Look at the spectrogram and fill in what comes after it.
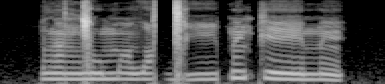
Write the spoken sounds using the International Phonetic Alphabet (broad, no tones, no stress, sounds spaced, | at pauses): l ã ŋ͡ǀ u m ã ðˤ ɛ ɡ͡ǀ iː p ẽ k eː m ẽ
